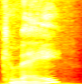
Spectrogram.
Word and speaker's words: Camai: Just to start, because everyone always asks me how to pronounce my name. Yeah. It's Camai.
